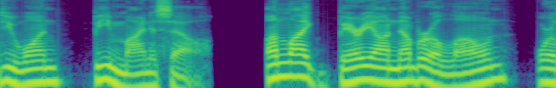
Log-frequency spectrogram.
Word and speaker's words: B − L: and comment in particle physics B minus l pronounced B minus L is a quantum number which is the difference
